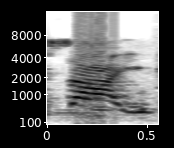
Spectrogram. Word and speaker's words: sigh: Word है और इसको हम क्या करते हैं प्रोनाउंसिएशन नहीं करते। उसके बाद देखिए साई, ठीक है, SIGH, इसमें भी GH आया तो ये भी आपका क्या है साइलेंट है। अब इसको सिंग नहीं पढ़ेंगे, ठीक है, सिंग नहीं प्रोनाउंसिएशन कर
